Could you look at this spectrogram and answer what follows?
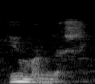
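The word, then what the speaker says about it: humongous: Next है ह्यूमंगस, यू, यहाँ पर ये यू है वो EU के रूप में इस्तेमाल हुआ, और यहाँ पर यू M के बाद जो यू है वो उसका उच्चारण अ के रूप में हुआ, तो ह्यूमंगस, ह्यूमंगस।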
